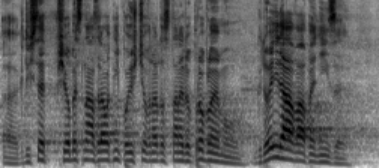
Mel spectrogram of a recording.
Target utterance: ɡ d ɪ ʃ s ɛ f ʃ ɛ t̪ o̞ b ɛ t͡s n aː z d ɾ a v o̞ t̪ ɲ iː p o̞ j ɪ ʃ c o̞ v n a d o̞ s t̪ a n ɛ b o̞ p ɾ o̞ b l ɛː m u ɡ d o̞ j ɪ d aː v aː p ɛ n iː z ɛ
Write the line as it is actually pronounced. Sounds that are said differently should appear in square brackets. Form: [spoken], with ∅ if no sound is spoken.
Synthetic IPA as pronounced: ɡ d ɪ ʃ s ɛ f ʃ ɛ [∅] o̞ b ɛ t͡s n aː z d ɾ a v o̞ t̪ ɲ iː p o̞ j ɪ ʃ c o̞ v n a d o̞ s t̪ a n ɛ [d] o̞ p ɾ o̞ b l ɛː m u ɡ d o̞ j ɪ d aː v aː p ɛ [ɲ] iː z ɛ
